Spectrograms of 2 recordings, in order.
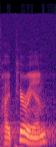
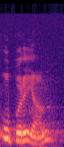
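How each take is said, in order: First: It begins with an h and a long i. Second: It begins with an oo vowel, no h. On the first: This is the usual English way to say it. "the way we pronounce it in English" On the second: This is closer to the original Greek. "the correct Greek would be"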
